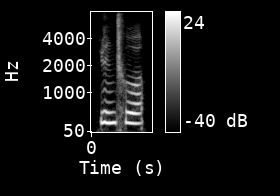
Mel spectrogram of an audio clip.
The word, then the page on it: 晕车: yùn chē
